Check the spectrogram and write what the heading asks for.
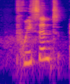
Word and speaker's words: puissant: It's puissant, and it's an archaic word for powerful. – Yeah, well, in French it would be puissant.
